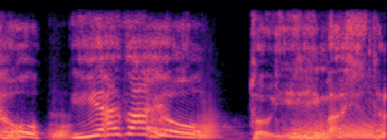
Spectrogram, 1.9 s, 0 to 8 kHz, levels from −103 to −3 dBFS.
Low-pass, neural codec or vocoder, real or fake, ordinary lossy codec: 7.2 kHz; codec, 16 kHz, 16 kbps, FunCodec, trained on LibriTTS, 50 frames a second; fake; none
